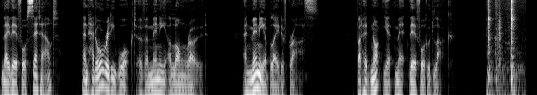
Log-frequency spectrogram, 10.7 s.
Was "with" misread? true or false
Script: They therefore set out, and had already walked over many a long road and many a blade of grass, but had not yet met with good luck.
true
